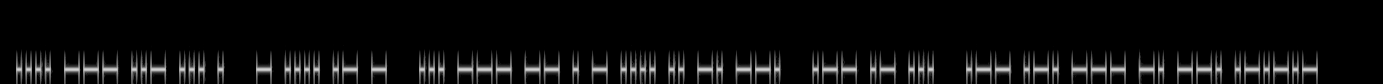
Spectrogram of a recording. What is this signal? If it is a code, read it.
Morse code, heard as a keyed tone, about 25 wpm, 700 Hz. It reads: HOUSE THAT SOMETHING WAS WRONG.
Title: Sentences from Top 1200 Words 25wpm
